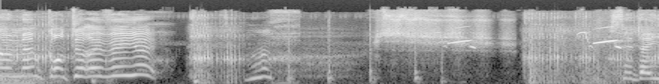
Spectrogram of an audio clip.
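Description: A cartoon character snores loudly in French animated comedy, with rasping, roaring snorts and harmonic wheezes in bursts, broken by short pauses.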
